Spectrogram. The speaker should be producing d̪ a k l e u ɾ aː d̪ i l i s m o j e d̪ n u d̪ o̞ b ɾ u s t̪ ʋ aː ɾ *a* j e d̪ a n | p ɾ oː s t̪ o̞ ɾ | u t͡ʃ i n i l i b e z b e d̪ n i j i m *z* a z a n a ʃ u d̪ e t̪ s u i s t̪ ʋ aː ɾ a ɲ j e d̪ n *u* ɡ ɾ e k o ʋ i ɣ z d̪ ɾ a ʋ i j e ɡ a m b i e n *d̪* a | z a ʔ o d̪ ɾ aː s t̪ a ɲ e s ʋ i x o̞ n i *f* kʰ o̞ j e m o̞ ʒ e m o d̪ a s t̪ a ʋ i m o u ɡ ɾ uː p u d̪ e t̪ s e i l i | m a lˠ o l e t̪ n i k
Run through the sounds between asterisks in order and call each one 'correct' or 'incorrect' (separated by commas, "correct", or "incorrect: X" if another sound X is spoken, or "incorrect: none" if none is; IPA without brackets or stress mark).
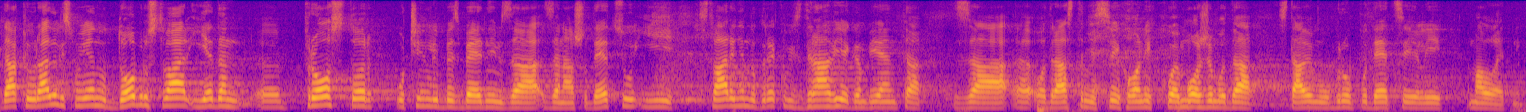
incorrect: i, correct, incorrect: o, incorrect: t̪, incorrect: x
